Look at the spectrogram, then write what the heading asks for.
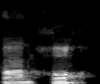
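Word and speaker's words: Van Gogh: the story Knight by vanson Van Ha because everybody pronounces it wrong uh is actually in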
